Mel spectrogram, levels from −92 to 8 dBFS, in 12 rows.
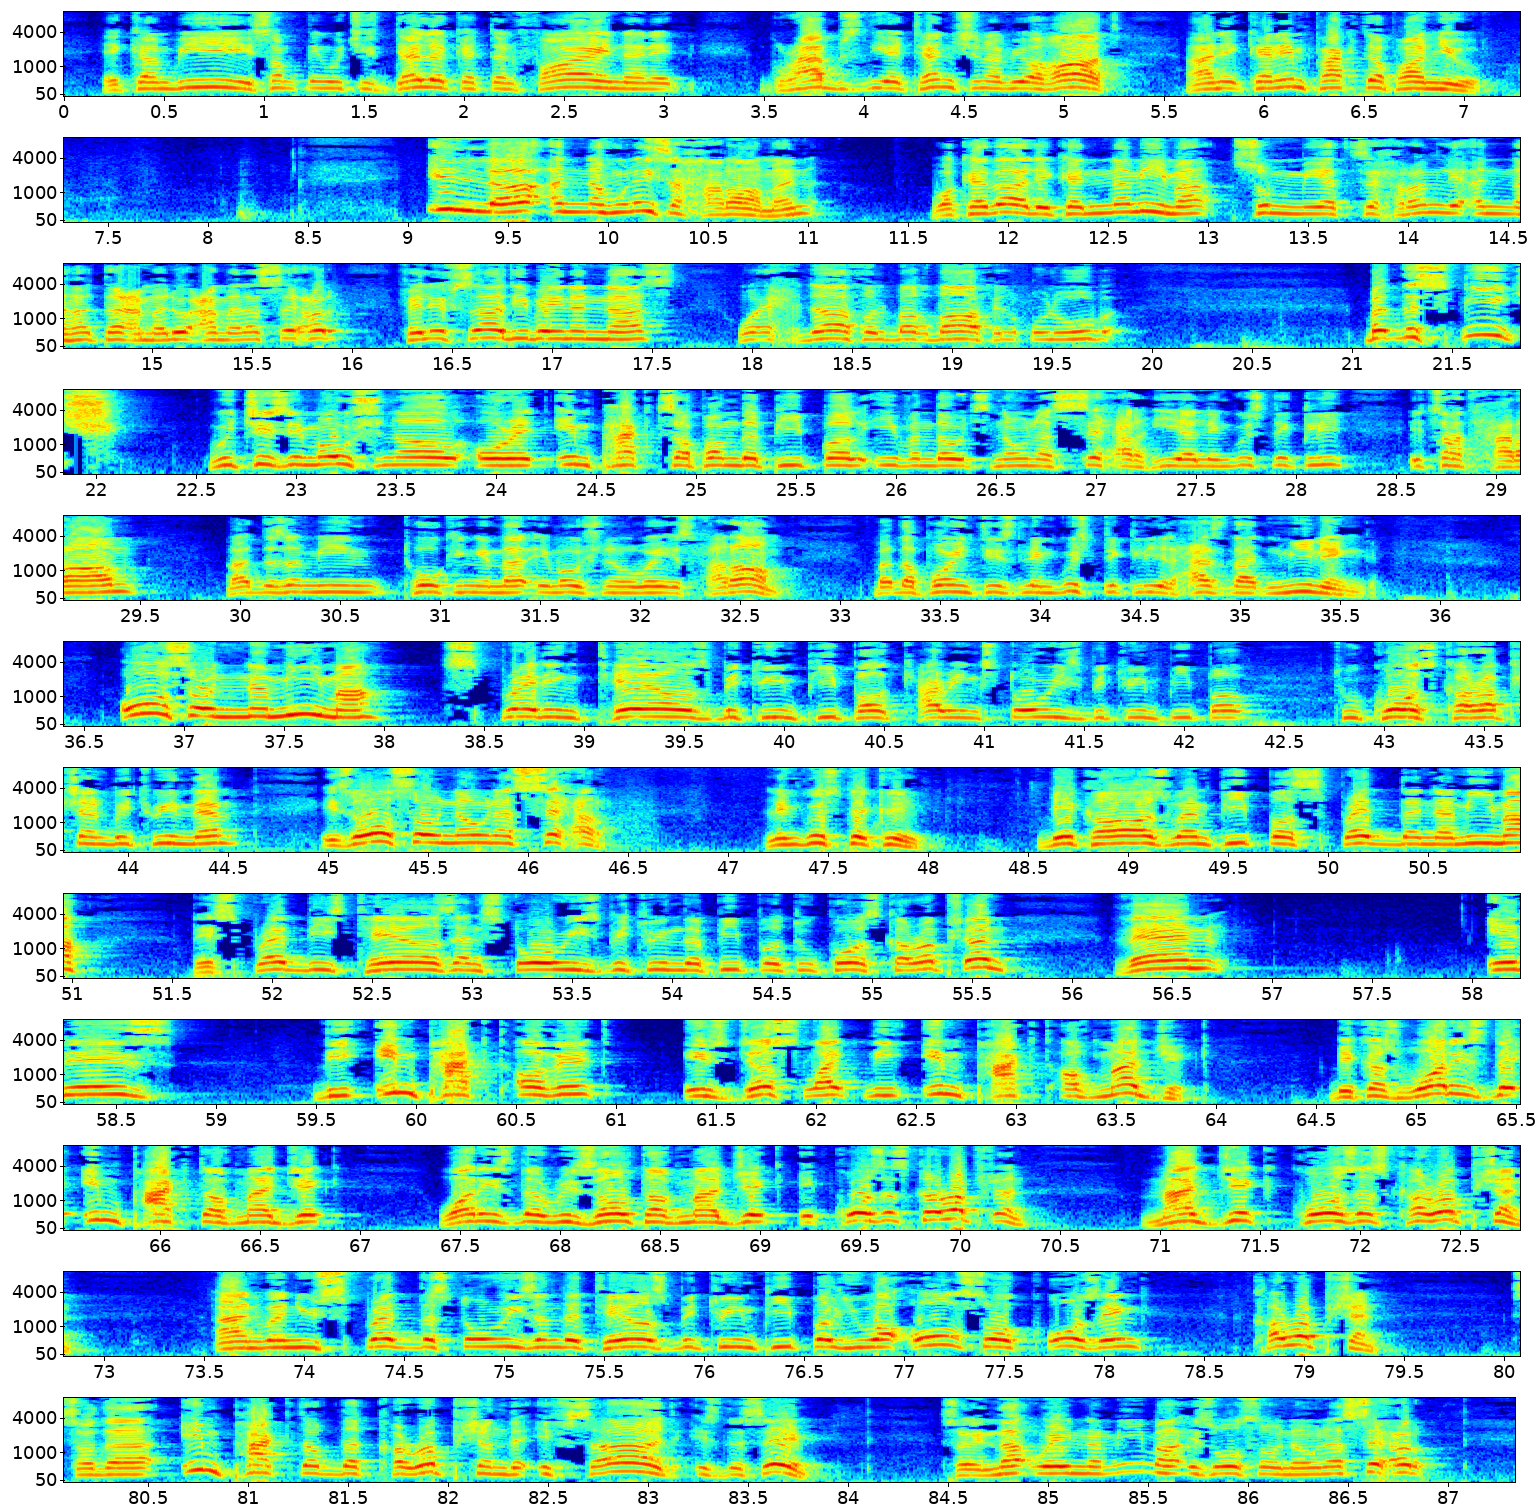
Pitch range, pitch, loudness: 190-225 Hz, 210 Hz, -11 LUFS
